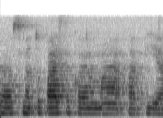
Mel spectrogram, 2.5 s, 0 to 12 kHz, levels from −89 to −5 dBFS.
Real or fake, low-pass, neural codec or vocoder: real; 7.2 kHz; none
